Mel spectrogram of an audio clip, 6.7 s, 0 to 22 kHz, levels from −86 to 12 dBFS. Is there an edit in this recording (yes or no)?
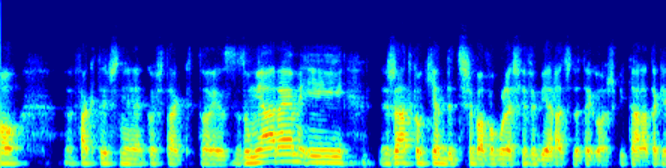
no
